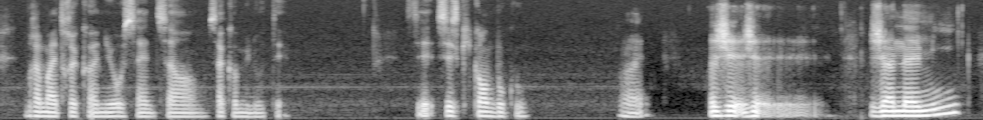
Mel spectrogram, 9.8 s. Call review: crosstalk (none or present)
none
